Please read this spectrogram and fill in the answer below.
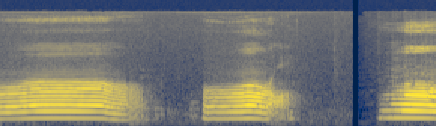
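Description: A woman's voice drawing out the American R sound of 'rural' ('rrr', 'rurr') as a long, steady-pitched hum that falls off at the end. A shorter held R follows about two seconds in, and a third begins near the end.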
